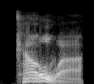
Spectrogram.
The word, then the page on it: couloir: British English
